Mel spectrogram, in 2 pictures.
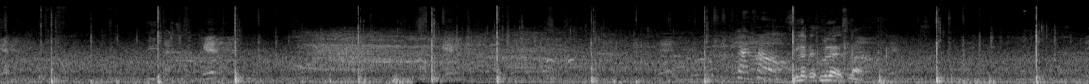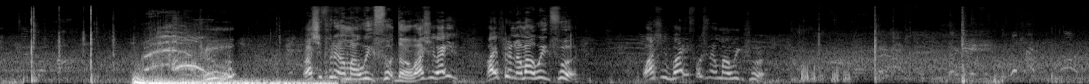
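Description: A football is kicked on artificial turf.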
